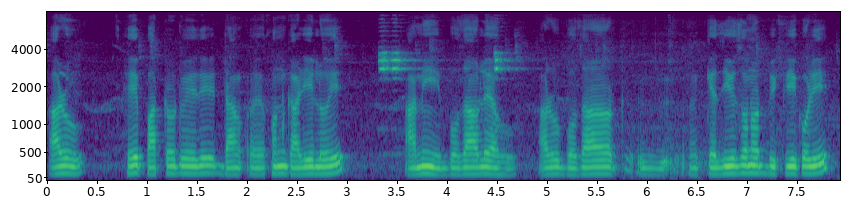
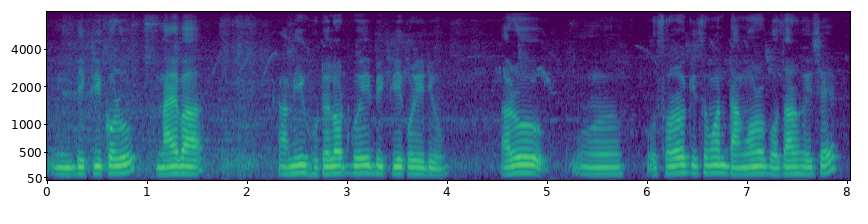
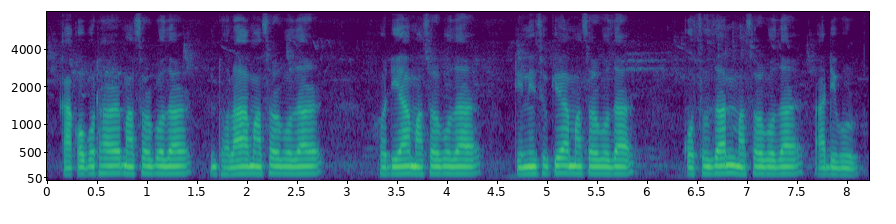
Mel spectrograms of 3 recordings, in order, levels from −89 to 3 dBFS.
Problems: none marked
